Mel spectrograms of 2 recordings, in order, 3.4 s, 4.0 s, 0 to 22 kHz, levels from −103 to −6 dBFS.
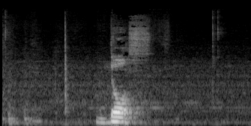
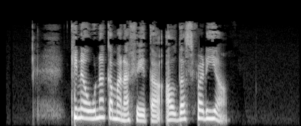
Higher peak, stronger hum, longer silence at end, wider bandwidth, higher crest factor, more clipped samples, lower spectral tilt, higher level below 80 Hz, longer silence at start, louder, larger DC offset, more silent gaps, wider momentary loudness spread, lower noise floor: second, -12 dBFS vs 0 dBFS; neither; first, 1.5 s vs 1 s; about the same, 11 kHz vs 11 kHz; first, 22 dB vs 16 dB; neither; first, -7 dB/octave vs -5 dB/octave; second, -72 dBFS vs -58 dBFS; first, 1.3 s vs 0.95 s; second, -27 LUFS vs -15 LUFS; neither; neither; first, 29 LU vs 5 LU; second, -66 dBFS vs -75 dBFS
